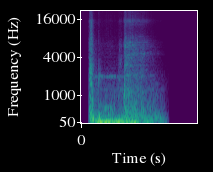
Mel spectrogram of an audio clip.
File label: hitech start, hitech door; movers; doors; Soldier Of Fortune II Double Helix; XBOX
